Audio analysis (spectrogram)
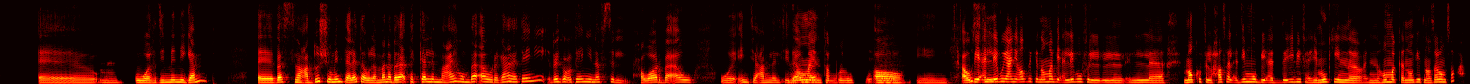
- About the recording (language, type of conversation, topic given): Arabic, advice, إمتى أقبل النقد وإمتى أدافع عن نفسي من غير ما أجرح علاقاتي؟
- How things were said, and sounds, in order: none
